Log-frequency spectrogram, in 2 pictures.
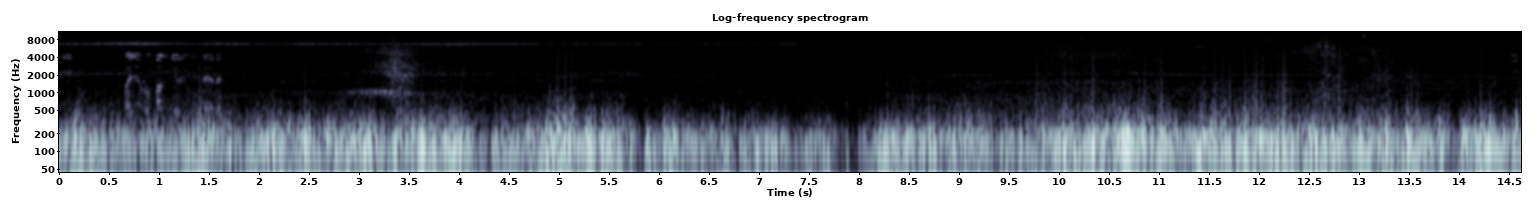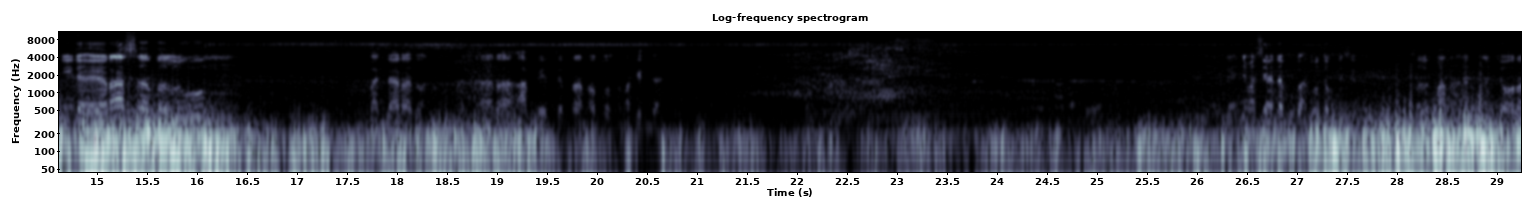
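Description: Wind rumbles loudly past a moving motorcycle.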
